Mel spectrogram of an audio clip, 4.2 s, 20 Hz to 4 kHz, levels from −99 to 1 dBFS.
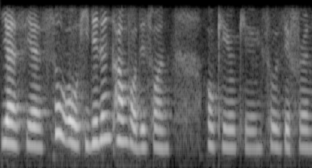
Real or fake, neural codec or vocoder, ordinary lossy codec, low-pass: real; none; none; 3.6 kHz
